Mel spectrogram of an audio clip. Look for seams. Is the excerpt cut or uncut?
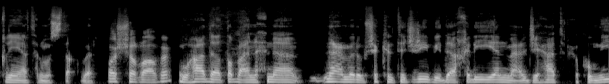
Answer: cut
